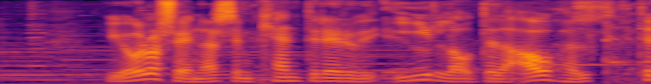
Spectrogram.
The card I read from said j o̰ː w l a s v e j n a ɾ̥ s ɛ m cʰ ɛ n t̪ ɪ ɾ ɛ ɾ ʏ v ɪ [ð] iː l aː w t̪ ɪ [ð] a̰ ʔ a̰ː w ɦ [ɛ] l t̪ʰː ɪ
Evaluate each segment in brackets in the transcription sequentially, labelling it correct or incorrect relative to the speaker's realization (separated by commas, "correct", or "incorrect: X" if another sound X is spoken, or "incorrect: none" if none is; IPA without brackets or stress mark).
correct, correct, incorrect: œ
